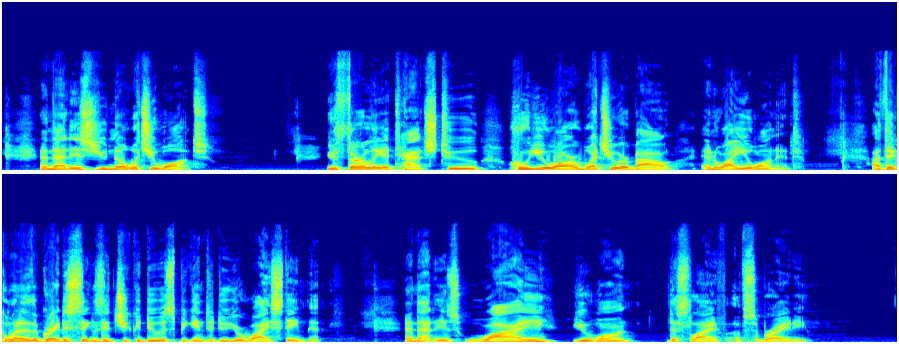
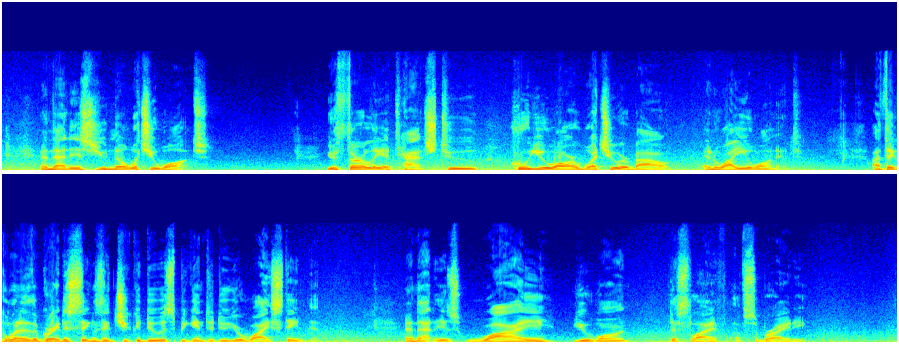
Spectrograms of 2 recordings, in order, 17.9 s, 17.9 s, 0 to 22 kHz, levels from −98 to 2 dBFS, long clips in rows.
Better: first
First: none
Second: wind noise on the microphone; occasional gusts; 20 dB below the speech

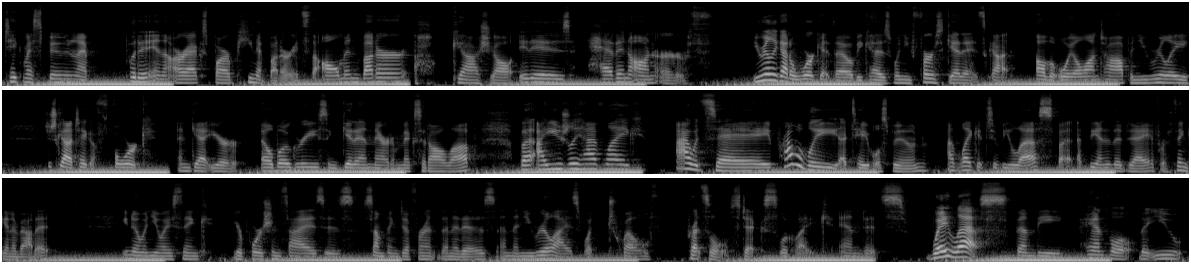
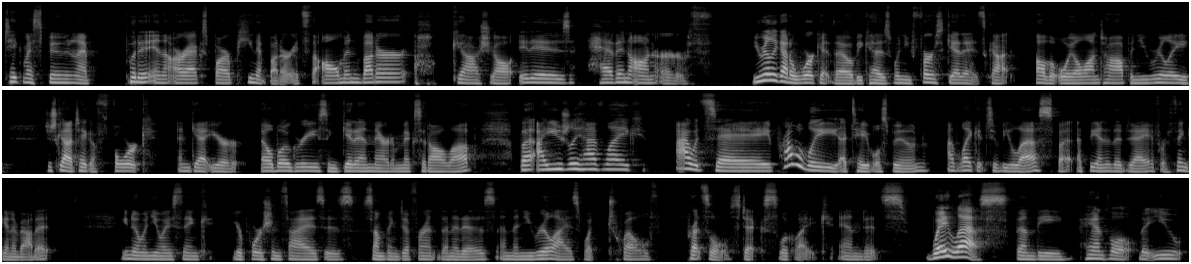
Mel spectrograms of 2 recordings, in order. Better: second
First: low rumble; noticeable; throughout; 10 dB below the speech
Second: none

